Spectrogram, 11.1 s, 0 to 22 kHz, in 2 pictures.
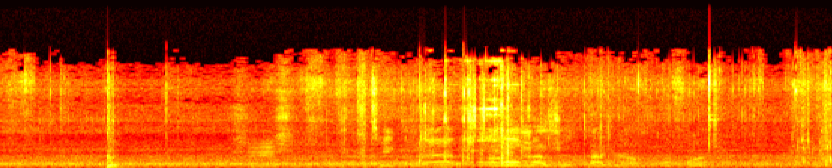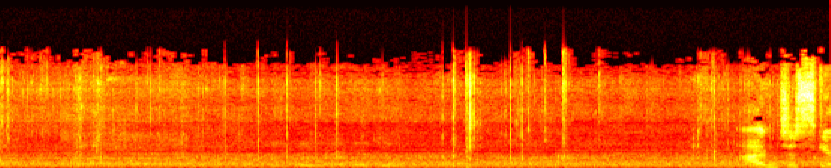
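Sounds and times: steady hum: 0:00.0 - 0:11.0
sharp knock of object: 0:00.7 - 0:00.9
rummaging in handbag: 0:05.2 - 0:06.8.

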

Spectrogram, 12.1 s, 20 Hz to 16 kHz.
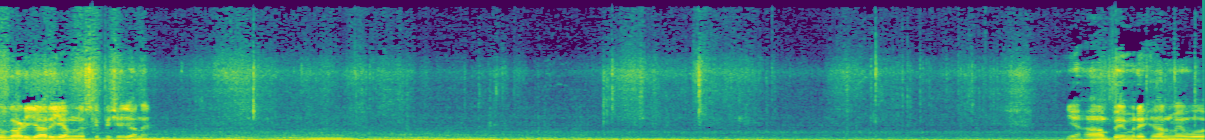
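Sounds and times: car engine and tyre noise: 0:00.0 - 0:12.0.

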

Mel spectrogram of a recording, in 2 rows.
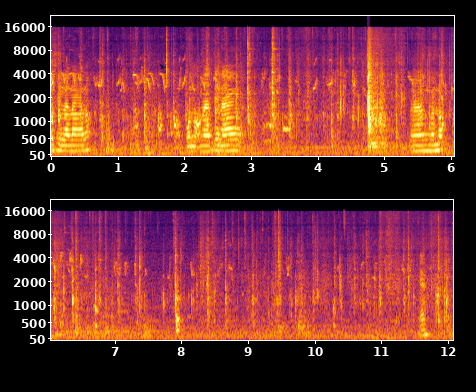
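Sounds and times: chickens pecking plastic cups: 0:00.0 - 0:12.0.

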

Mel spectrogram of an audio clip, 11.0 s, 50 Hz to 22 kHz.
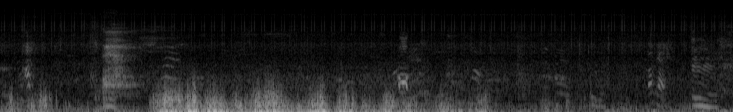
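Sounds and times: wind buffeting microphone: 0:00.0 - 0:10.4.

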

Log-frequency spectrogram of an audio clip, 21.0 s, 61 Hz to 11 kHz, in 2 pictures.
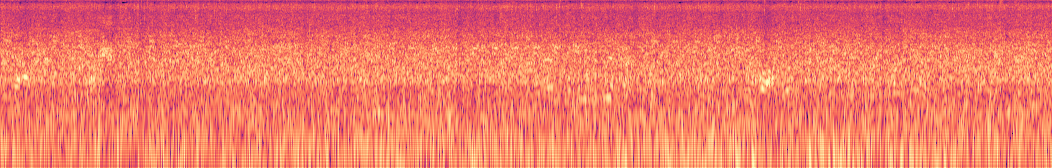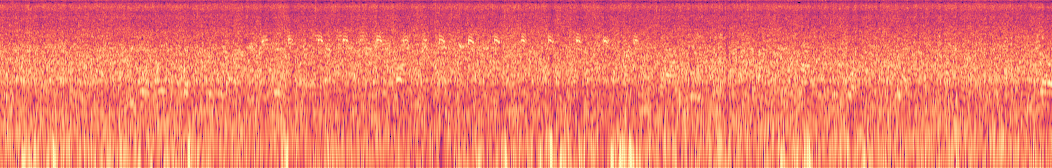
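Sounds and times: steady rain falling: 0:00.0 - 0:21.0.

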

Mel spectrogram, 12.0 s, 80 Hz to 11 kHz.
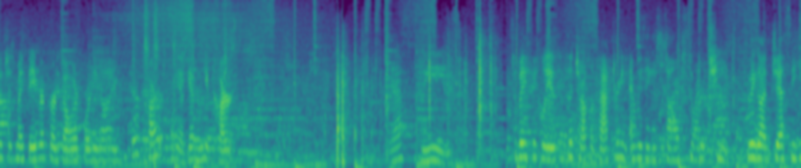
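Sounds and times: music with steady beat: 0:00.8 - 0:12.0.

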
